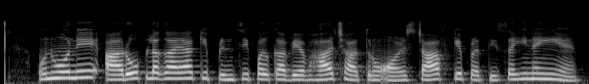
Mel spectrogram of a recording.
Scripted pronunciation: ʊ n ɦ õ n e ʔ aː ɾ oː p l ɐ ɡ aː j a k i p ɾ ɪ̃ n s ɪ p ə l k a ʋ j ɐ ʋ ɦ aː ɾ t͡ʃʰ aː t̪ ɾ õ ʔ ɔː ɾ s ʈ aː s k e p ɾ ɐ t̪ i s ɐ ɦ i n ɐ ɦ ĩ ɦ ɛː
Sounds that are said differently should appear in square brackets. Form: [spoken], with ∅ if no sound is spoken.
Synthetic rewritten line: ʊ n ɦ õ n e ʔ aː ɾ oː p l ɐ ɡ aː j a k i p ɾ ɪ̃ n s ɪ p ə l k a ʋ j ɐ ʋ ɦ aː ɾ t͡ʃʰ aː t̪ ɾ õ ʔ ɔː ɾ s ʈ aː [f] k e p ɾ ɐ t̪ i s ɐ ɦ i n ɐ ɦ ĩ ɦ ɛː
